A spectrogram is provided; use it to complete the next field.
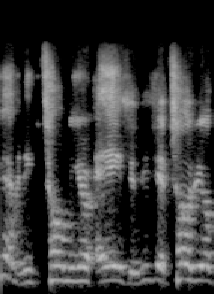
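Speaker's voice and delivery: irritated, angry, accusing, scolding woman's voice. Retelling what upset women said to the speaker, imitating a mad woman. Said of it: "women get mad at me".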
